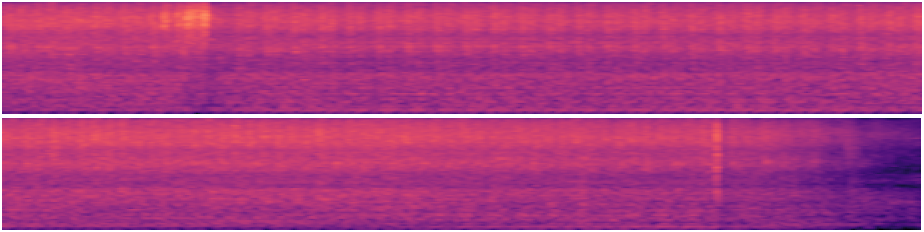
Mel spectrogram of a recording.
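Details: Triumph Spitfire first start after head gasket replacement, head refitted and torqued to spec, carbs back on: steady even low beat, no knocks or ticks, holding smoothly eight seconds then winding down; engine running healthy.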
